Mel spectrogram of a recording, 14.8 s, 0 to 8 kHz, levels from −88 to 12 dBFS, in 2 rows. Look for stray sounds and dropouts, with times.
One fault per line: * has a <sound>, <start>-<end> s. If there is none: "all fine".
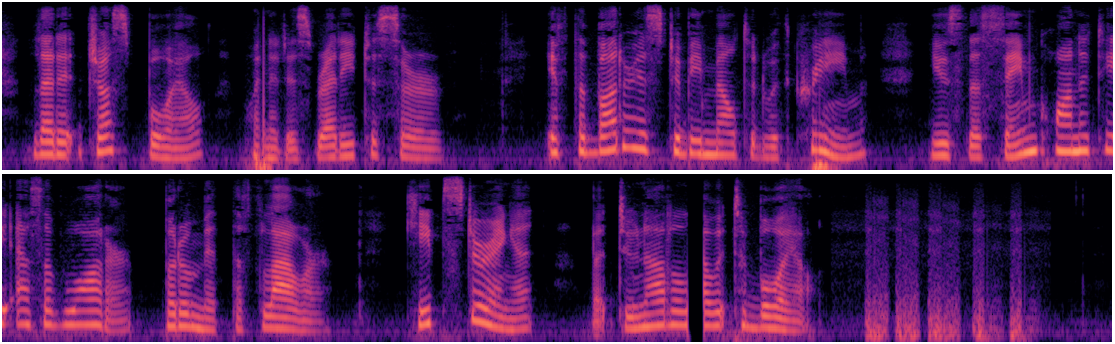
* has a dropout, 12.0-12.1 s
* has a laugh, 13.2-14.4 s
